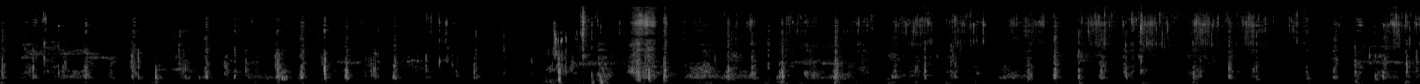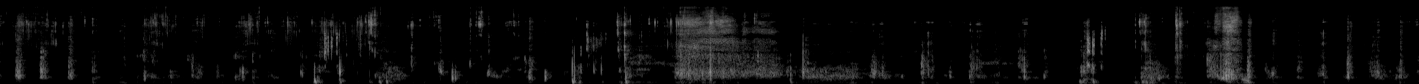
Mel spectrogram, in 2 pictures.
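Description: Close-miked chewing of mouthfuls of crunchy food, with irregular crisp crunches throughout. A longer, louder crunching stretch comes about three-quarters of the way through.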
